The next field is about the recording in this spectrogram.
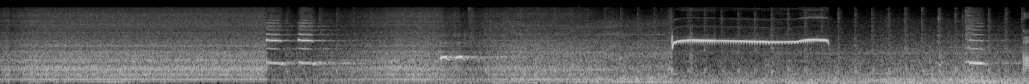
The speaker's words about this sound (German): Ein paar Minuten geht unser Aufenthalt, bis der Gegenzug eintrifft. Dann geht es weiter.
